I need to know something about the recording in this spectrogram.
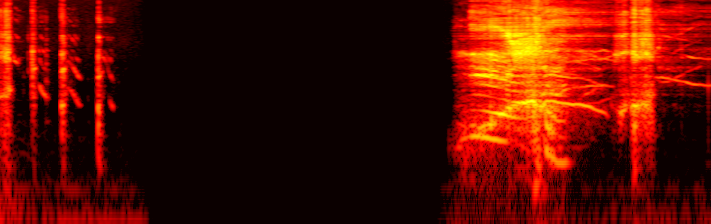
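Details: Simulated sound effect: acted harsh, throaty adult male cough of a sick person, raspy and clearing, after a few brief short sounds and a pause.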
